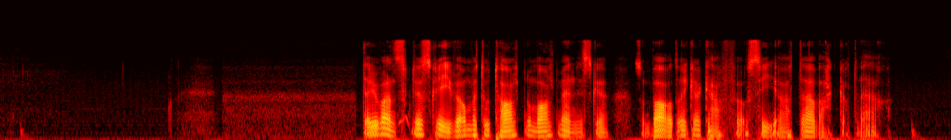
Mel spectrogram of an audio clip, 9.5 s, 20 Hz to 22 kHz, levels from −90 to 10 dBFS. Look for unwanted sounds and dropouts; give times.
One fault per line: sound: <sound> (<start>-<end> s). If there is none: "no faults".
no faults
